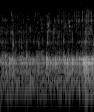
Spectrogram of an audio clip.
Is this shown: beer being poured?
yes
